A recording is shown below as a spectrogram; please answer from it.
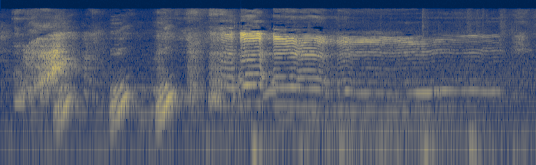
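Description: A toddler laughing, rising into one long high-pitched squeal in the second half, after an adult's quick run of playful rising 'ooh' calls.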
